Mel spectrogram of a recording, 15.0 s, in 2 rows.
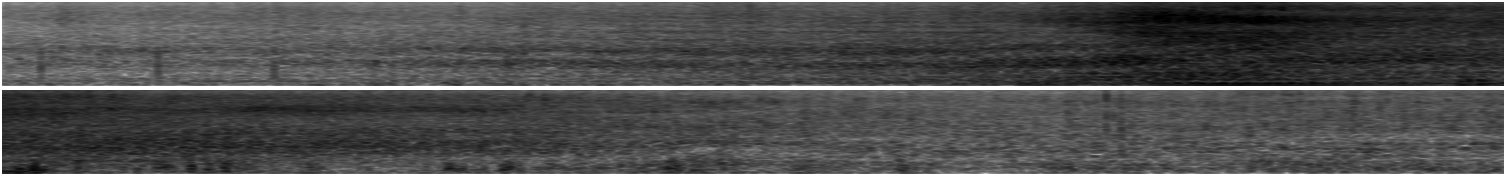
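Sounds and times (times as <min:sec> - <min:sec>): car driving past: 0:02.6 - 0:11.9.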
